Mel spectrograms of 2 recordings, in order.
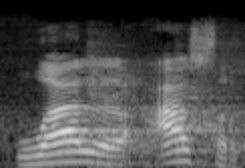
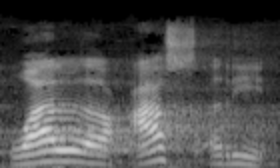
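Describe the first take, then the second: First: The word ends on a silenced final consonant. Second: The word ends with a short i vowel. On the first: The reading stops at the end of the verse. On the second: The reading continues without a stop.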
